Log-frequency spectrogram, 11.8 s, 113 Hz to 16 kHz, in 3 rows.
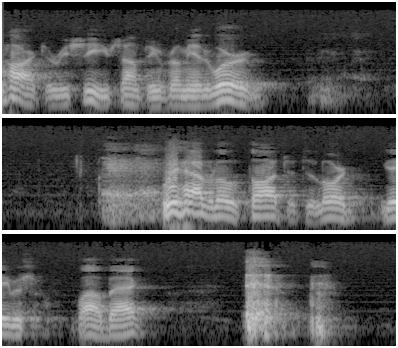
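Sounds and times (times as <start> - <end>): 
speech: 0.0 - 3.3, 4.9 - 9.4
harsh coughing and throat clearing: 4.9 - 5.7, 10.3 - 11.4.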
